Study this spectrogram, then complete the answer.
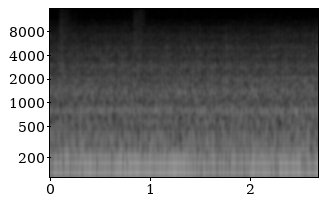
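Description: A tractor engine idles steadily in the Farming Simulator 22 video game, a loud, constant low rumble with no talk over it.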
